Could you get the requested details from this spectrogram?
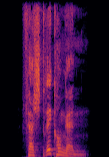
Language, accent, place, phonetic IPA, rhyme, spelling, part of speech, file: German, Germany, Berlin, [fɛɐ̯ˈʃtʁɪkʊŋən], -ɪkʊŋən, Verstrickungen, noun, De-Verstrickungen.ogg
- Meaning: plural of Verstrickung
